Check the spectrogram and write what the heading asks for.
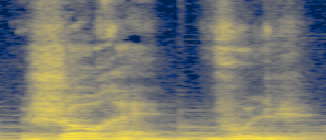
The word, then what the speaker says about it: j'aurais voulu: You say j'aurais voulu. J'aurais voulu. J'aurais voulu. Like ou.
